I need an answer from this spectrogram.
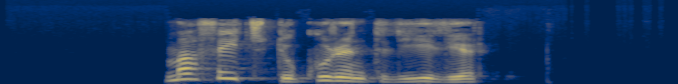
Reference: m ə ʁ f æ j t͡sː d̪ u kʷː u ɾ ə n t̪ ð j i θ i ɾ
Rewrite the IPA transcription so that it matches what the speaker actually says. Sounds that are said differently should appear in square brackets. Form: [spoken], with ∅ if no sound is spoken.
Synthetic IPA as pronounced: m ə ʁ f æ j t͡sː d̪ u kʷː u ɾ ə n t̪ ð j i [ð] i ɾ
